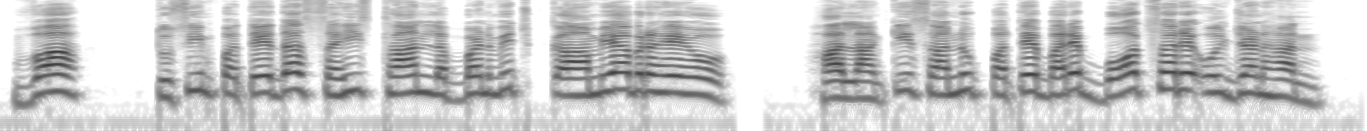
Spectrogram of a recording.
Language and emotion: Punjabi, surprised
